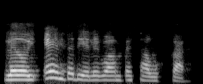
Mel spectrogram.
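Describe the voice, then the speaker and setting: A woman's voice: mid-range voice, fast talker, mellow, no room sound. A woman giving a live online Excel class, explaining step by step and asking herself rhetorical questions as she goes. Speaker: Excel instructor. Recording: dull lo-fi dry recording.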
